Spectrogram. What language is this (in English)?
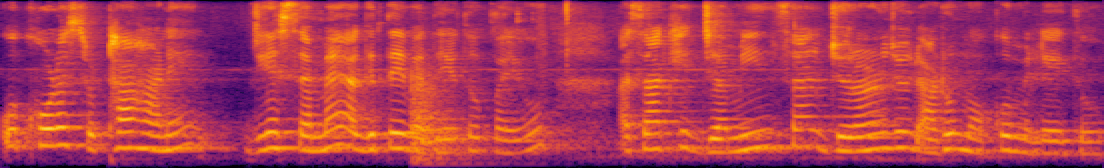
Sindhi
